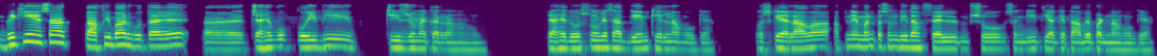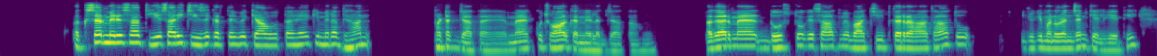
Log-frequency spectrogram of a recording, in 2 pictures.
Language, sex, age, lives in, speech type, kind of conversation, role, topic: Hindi, male, 20-24, India, conversation, advice, user, मनोरंजन करते समय मैं अपना ध्यान कैसे बनाए रखूँ?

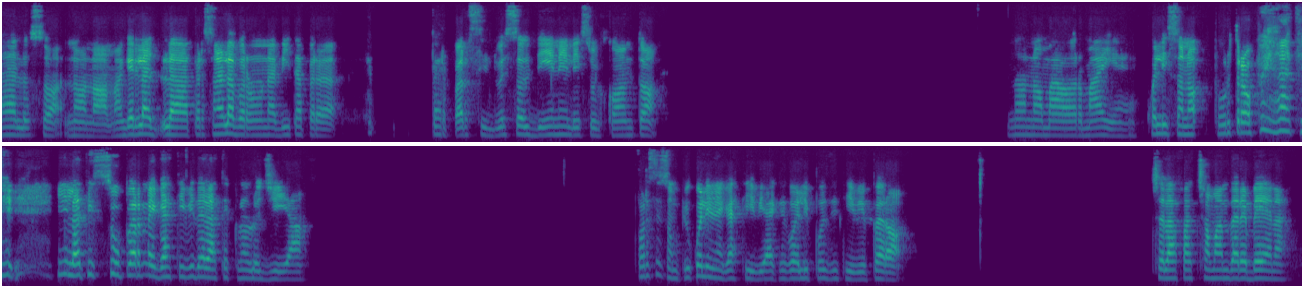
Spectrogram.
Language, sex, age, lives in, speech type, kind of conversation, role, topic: Italian, female, 25-29, Italy, conversation, unstructured, none, Secondo te, la tecnologia rende le persone più connesse o più isolate?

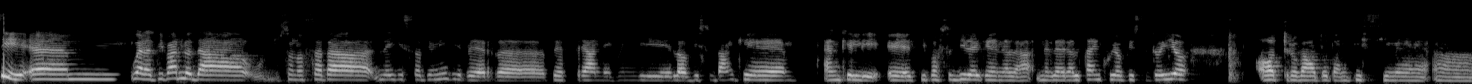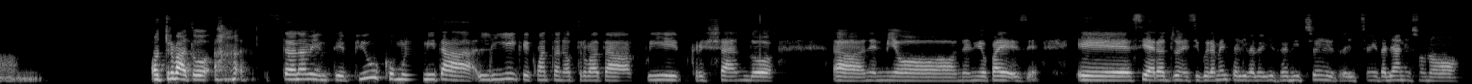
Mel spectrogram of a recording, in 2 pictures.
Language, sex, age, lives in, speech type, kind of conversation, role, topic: Italian, female, 20-24, Italy, conversation, unstructured, none, Che cosa ti rende orgoglioso del tuo paese?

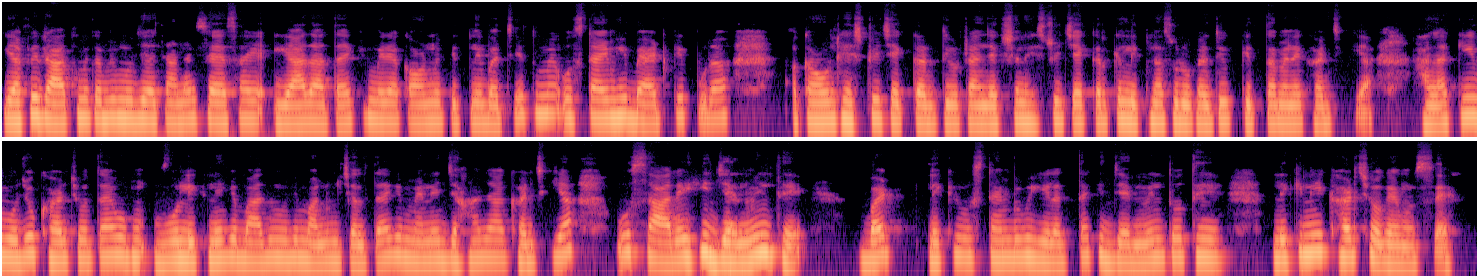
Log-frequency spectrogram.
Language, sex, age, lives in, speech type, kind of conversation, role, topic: Hindi, female, 25-29, India, conversation, advice, user, बजट बनाने के बावजूद आप अपने खर्चों पर नियंत्रण क्यों नहीं रख पा रहे/रही हैं?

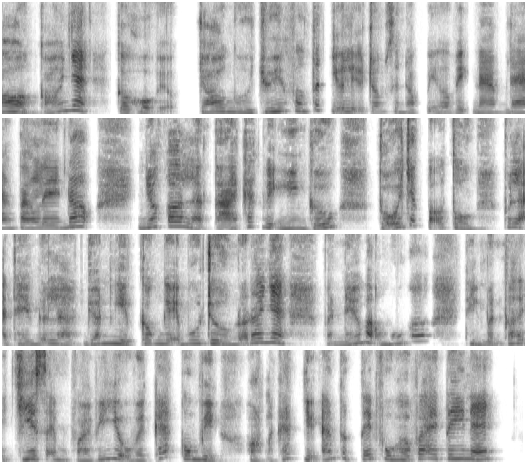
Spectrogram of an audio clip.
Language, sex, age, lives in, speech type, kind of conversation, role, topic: Vietnamese, female, 20-24, Vietnam, read, expert-assistant, expert, Khi đứng trước nhiều lựa chọn, làm sao biết mình phù hợp với hướng nghiên cứu sinh học biển?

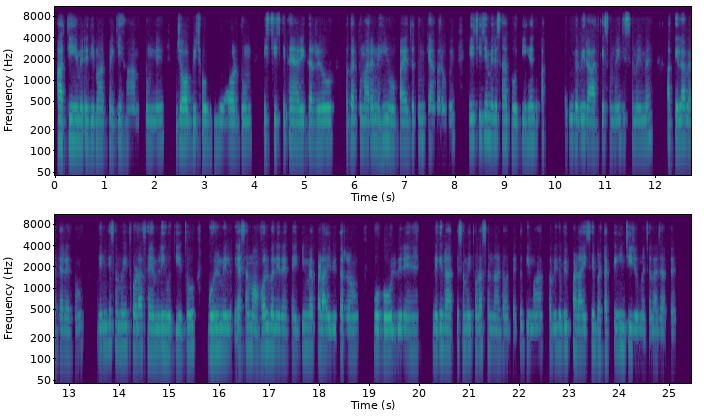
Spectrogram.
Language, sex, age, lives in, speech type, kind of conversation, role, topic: Hindi, male, 25-29, India, conversation, advice, user, मेरा लक्ष्य पूरा करने का उत्साह क्यों कम हो गया है और मैं इसे कैसे वापस ला सकता/सकती हूँ?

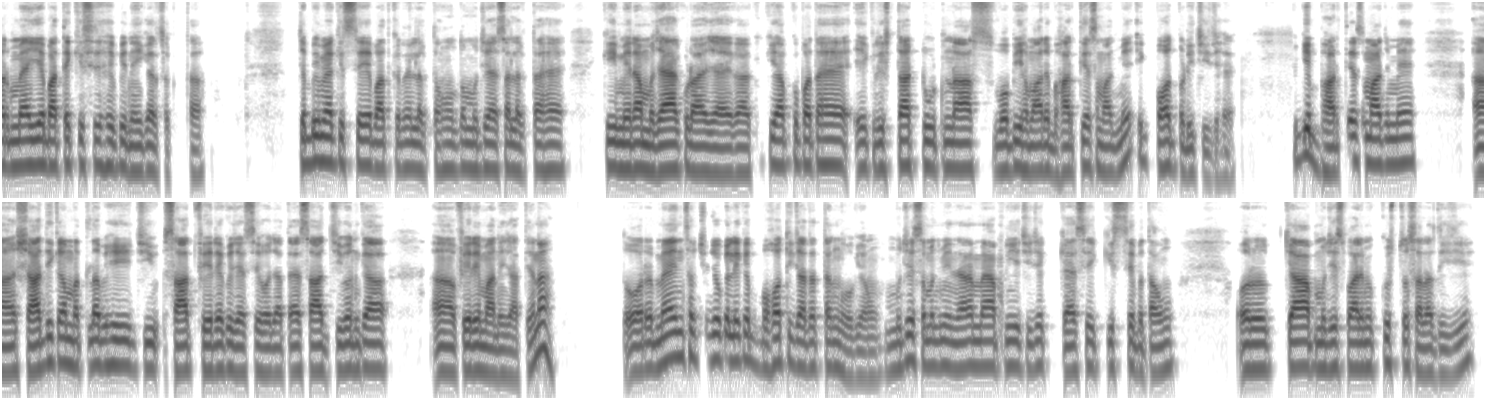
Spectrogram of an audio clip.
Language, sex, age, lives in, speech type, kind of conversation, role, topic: Hindi, male, 35-39, India, conversation, advice, user, शर्मनाक पल के बाद मैं अपना आत्म-सम्मान और खुद पर भरोसा फिर से कैसे जगा सकता/सकती हूँ?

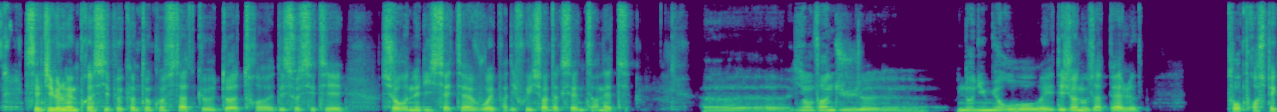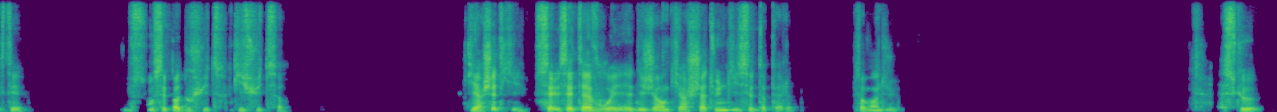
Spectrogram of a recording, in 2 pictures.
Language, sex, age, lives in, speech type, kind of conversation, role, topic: French, male, 35-39, France, conversation, unstructured, none, Comment garantir une utilisation éthique et transparente de l’IA ?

